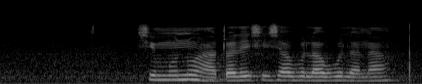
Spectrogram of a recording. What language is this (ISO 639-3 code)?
tso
